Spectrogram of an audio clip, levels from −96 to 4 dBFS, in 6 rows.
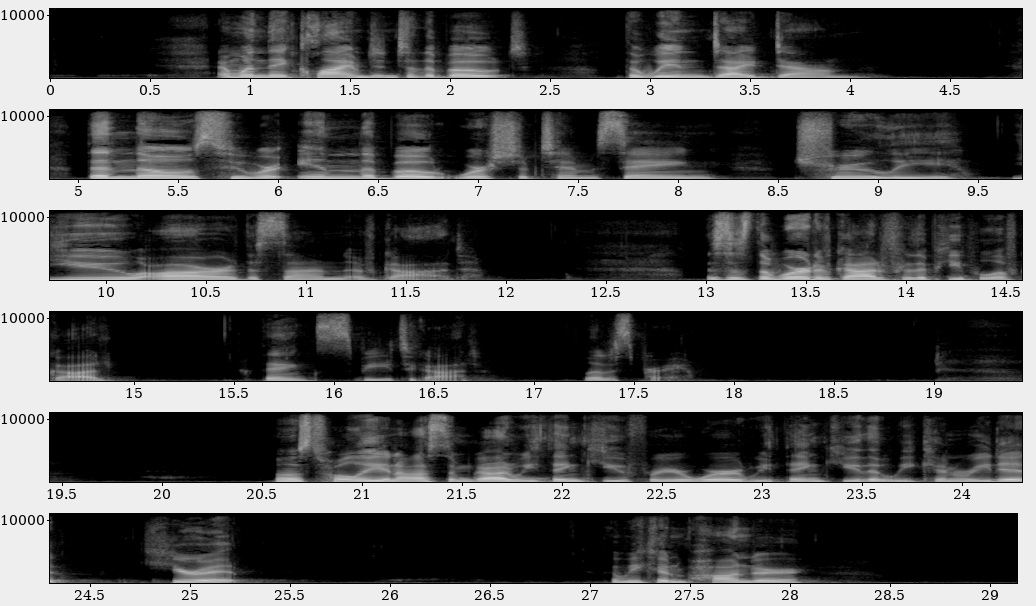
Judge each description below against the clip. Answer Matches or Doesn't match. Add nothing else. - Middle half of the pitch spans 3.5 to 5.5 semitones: Matches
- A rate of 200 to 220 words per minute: Doesn't match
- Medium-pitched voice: Matches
